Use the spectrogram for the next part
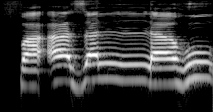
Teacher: زا کو لام سے ملائیں گے، زا کو سختی کے ساتھ پڑھیں گے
